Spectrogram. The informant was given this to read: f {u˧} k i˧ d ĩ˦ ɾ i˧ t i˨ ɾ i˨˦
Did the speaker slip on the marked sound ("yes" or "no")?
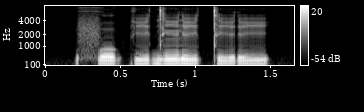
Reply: yes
